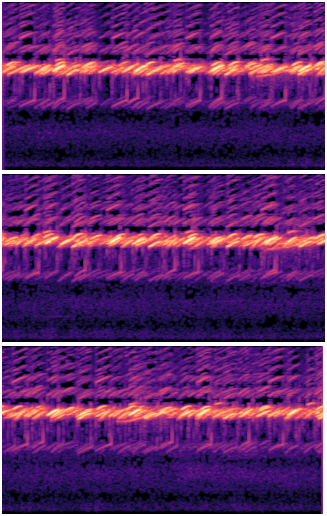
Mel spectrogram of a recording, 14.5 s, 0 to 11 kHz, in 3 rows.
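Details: Northern spring peepers massed in spring wetlands of West Chezzetcook, Nova Scotia, heard at dusk on 18 May 2020: a relentless high, bell-like peeping chorus, individual upslurred notes overlapping into one shimmering band of sound.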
